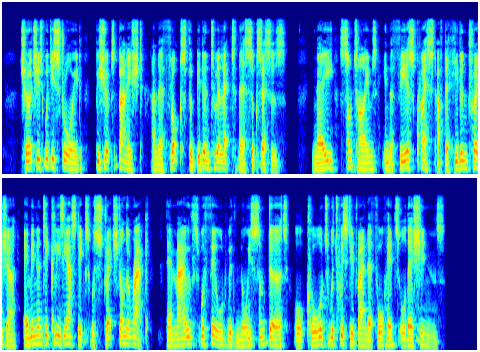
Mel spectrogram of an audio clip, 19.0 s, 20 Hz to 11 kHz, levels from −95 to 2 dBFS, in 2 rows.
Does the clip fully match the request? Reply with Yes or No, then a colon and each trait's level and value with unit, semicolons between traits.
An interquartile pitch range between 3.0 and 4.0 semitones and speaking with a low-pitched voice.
Yes: average, 3.4 semitones; low, 130 Hz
